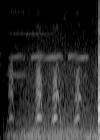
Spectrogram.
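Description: Night ambience: a high, steady cricket chirp that comes and goes, with about four short distant dog barks spaced about a third of a second apart.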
